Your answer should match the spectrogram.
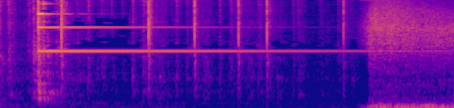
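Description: Intro sound effect: a typewriter bell dings once and rings down for about a second and a half over a few more key clicks. Near the end it is cut off by a whoosh with a low rumble.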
